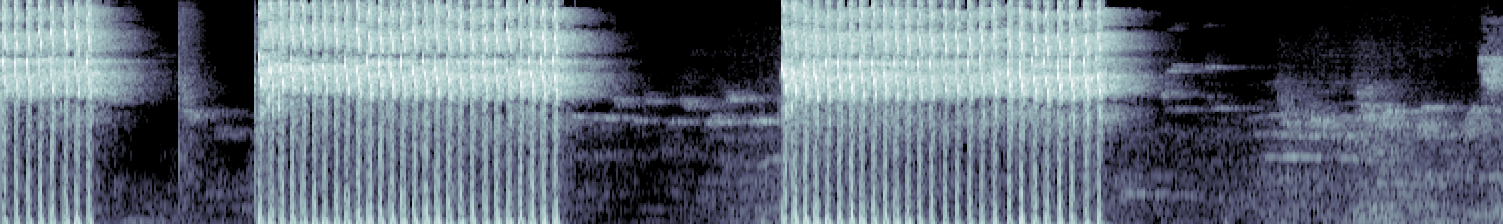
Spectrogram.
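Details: A brown cililin from outside Java, used to teach other birds its song, gives repeated long rolling trills of fast, loud, high notes lasting over two seconds each, separated by short quiet gaps with faint chirps at the end.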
